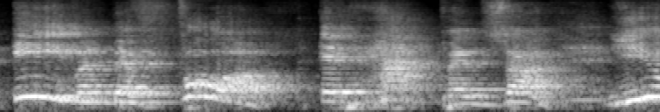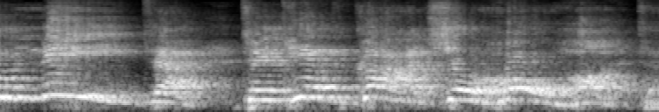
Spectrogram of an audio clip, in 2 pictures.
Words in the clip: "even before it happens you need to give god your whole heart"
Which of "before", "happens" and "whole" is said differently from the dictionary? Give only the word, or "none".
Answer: none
